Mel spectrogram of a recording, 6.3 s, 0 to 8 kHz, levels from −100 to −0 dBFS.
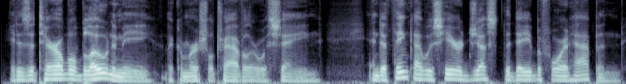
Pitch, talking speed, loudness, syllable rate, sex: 100 Hz, 230 wpm, -19 LUFS, 6.4 syllables/s, male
